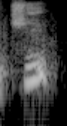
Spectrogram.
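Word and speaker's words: 手: Antes disso, em Ryukyu, a pronúncia da arte era Ti, não T.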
